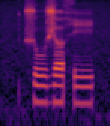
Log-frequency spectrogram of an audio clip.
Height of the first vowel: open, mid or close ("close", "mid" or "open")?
close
